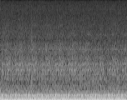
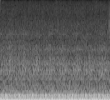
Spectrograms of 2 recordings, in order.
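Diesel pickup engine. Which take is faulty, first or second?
second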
